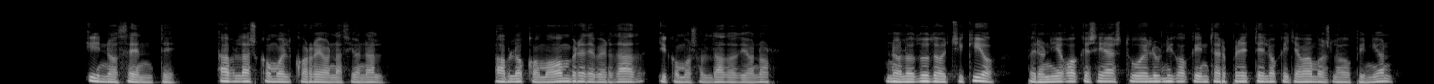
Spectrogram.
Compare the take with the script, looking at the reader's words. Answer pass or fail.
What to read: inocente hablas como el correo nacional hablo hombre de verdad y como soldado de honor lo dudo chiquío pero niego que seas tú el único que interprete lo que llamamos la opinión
fail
